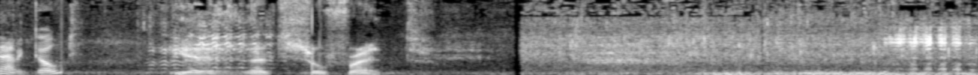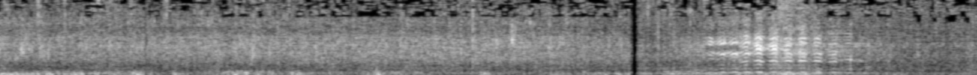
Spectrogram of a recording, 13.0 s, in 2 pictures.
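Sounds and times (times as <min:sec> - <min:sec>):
heavy rain: 0:00.8 - 0:13.0
goat bleating: 0:01.0 - 0:02.0, 0:05.9 - 0:06.6, 0:11.1 - 0:12.4
rumbling thunder: 0:03.4 - 0:13.0.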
